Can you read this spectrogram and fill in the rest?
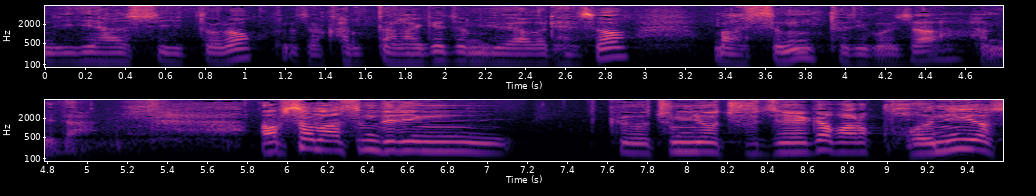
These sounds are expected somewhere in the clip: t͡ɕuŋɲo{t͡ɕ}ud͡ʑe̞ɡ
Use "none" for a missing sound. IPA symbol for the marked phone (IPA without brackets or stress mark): t͡ɕ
